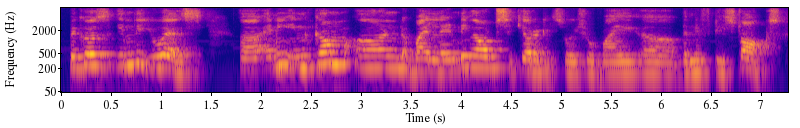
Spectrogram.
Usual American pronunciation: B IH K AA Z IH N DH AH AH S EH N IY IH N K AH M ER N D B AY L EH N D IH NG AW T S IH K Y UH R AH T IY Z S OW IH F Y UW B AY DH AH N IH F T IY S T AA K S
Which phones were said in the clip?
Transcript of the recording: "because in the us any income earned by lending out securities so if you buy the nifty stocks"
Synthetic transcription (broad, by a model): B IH K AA Z IH N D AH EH S EH N IY IH N K AH M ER N D B AY L EH N D IH NG AW T S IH K Y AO R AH T IY S OW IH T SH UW B AY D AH N IH F T IY S T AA K S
